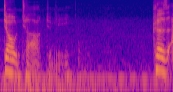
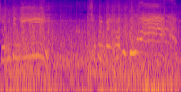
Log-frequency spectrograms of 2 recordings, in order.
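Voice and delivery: much higher, louder, slow mock chant; mock gibberish enemy; 7 dB louder, much slower than usual. Gamer mimicking an enemy soldier's shouts, high and hammed-up. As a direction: stretch the nonsense out high and loud. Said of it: "That's what he just said".

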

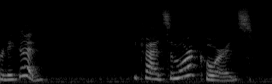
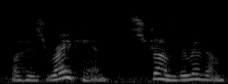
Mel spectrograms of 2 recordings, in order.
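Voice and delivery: usual speaking voice

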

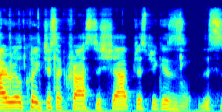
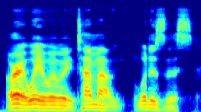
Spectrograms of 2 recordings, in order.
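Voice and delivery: ordinary delivery

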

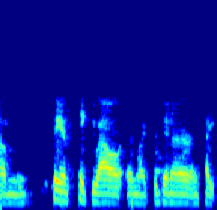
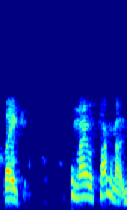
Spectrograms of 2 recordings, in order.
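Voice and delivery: ordinary delivery

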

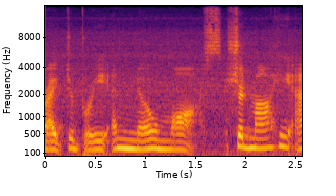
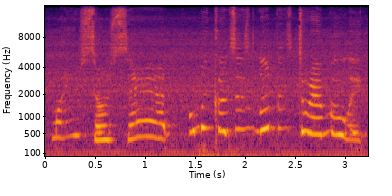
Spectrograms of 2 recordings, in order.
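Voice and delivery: cooing sympathy; 11 semitones higher, 6 dB quieter than usual. Real, not acted. Gamer cooing at her sad Sim, tender. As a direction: melt over a sad little face.

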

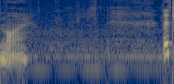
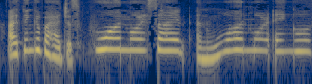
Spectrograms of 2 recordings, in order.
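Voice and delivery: much higher put-on wishful voice; hopeful shape voice; 8 semitones higher than usual. Quadrilateral asks the shapeshifter for one more side, high and pleading.

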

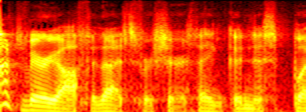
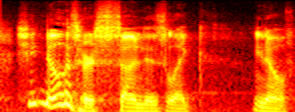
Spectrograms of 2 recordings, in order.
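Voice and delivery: ordinary talk, nothing marked

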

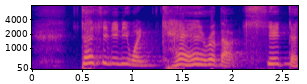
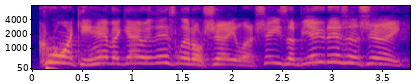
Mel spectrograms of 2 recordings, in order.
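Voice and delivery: excited, higher Aussie voice; Australian accent; 3 semitones higher than usual. Shown as a demonstration. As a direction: enthuse like an Australian outdoorsman. Australian turn in accent demo.

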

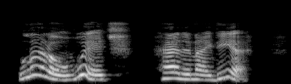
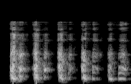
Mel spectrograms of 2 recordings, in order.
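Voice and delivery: demonstrated cough; 2 semitones higher than usual. Shown as a demonstration. Reader showing what a cough is, mock coughing. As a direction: run of short fake coughs. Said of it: "that's a cough".

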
